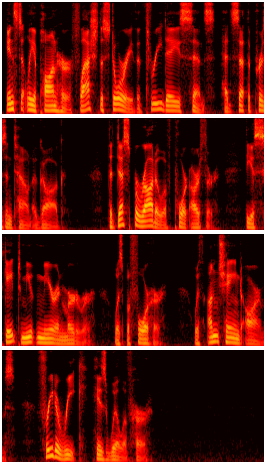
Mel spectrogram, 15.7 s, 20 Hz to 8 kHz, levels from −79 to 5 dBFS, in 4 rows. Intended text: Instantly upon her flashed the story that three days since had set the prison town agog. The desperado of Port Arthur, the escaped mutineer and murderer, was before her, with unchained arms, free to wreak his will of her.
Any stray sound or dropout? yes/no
no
